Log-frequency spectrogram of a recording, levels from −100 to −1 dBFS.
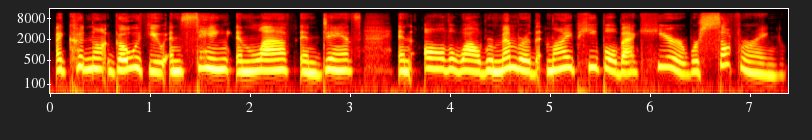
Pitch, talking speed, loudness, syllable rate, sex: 250 Hz, 195 wpm, -18 LUFS, 5.1 syllables/s, female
